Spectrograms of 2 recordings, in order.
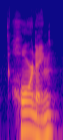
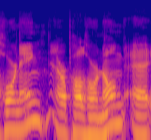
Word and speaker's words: Hornung: episode up about Paul Hornung. I said Hornung because I'm Irish. So I don't know. Is it Hornung or Horning? I know it's pronounced in the States Horning, but is that right?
